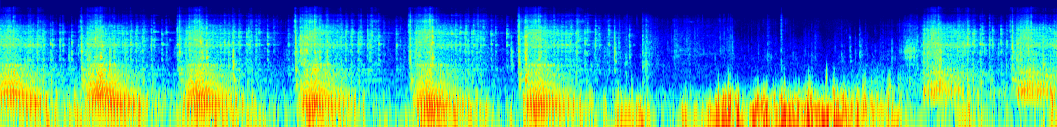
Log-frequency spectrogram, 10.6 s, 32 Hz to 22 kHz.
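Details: Stihl BG55 handheld leaf blower, two-stroke, primed and started on choke after fitting a new aftermarket carburetor: catches, runs in rough surging bursts about once a second, then settles and keeps running; it's firing.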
